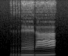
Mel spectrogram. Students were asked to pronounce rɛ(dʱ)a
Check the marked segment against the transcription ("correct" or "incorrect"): incorrect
